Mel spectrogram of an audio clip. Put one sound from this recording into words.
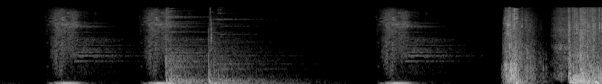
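A game hero's attacks land with sharp whooshing blasts.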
